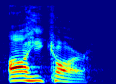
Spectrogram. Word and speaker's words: Ahiqar: Can you say that with me? Ahikar. Okay? It's spelled A-H-I-Q-A-R.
